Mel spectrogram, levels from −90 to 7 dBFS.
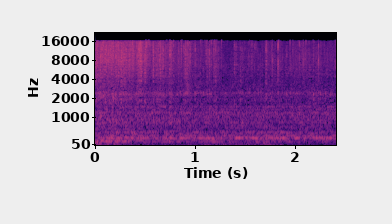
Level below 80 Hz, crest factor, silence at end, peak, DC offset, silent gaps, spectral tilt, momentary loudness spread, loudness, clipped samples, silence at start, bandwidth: -66 dBFS; 22 dB; 0 s; -10 dBFS; under 0.1%; none; -0.5 dB/octave; 12 LU; -30 LUFS; under 0.1%; 0 s; 17 kHz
